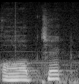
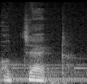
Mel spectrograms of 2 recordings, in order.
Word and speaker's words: object: So object, you've seen, stretch on the first syllable, it's a noun. Stretch on the second syllable, it's a verb. Samajh gaya? Good. Stretch on the first syllable, object. Stretch on the second syllable, object.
